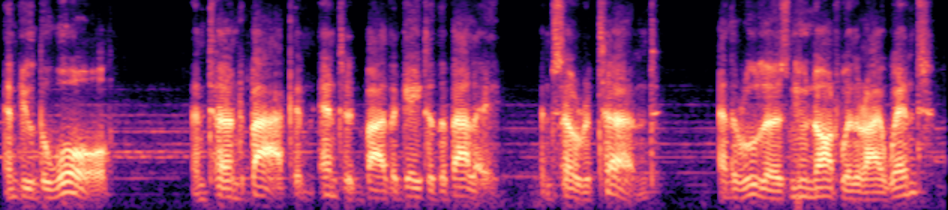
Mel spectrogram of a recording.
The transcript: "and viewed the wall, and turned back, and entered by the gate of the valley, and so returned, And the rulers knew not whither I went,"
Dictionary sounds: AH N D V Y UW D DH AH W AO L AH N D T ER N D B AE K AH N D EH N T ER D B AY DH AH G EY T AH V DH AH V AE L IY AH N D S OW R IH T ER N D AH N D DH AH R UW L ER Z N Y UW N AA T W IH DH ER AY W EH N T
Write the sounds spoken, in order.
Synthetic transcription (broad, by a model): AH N V Y UW D DH AH W AO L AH N T ER N B AE K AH N EH N T ER D B AY DH AH G EY T AH V DH AH V AE L IY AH N S OW R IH T ER N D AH N DH AH R UW L ER Z N Y UW N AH T W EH DH ER AY W EH N T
